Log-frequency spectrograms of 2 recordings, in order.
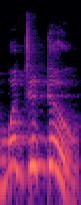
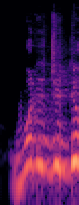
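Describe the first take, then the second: First: 'What did' is contracted into 'what'd'. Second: Every word is said in full.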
